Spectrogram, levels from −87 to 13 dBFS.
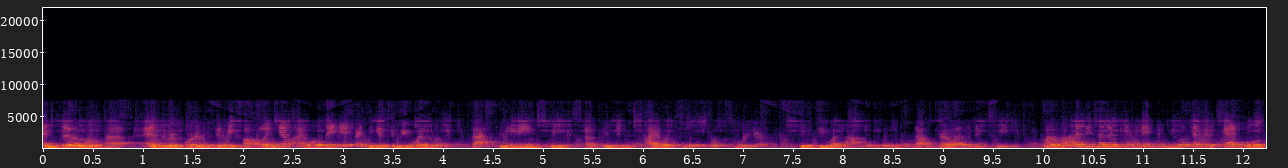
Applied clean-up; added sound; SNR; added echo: neural separator model SepFormer DNS4.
